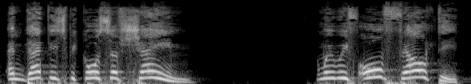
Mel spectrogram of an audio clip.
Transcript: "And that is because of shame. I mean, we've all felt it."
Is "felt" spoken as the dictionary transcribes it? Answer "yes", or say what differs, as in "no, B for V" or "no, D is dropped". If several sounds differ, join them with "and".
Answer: yes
